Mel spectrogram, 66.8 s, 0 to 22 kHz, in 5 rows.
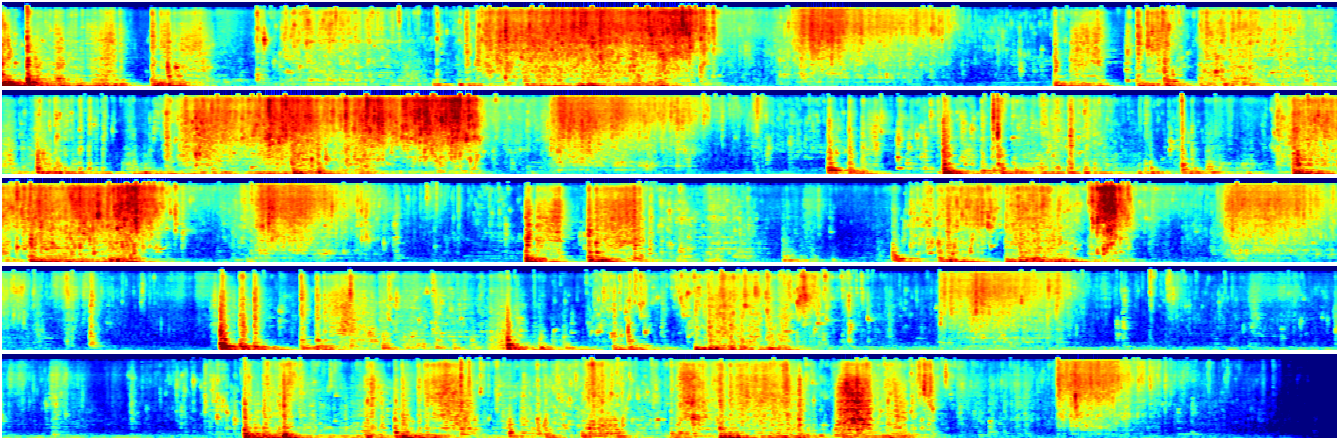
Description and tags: Scooping Water with Plastic Watering Can
Scooping rain water using a plastic watering can from within a water butt.
Recorded with a Zoom H2. Edited with Audacity.
butt, container, liquid, plastic, scoop, scooping, water, water-butt, watering-can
